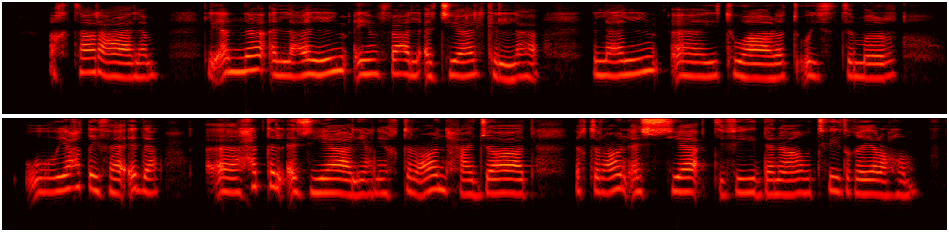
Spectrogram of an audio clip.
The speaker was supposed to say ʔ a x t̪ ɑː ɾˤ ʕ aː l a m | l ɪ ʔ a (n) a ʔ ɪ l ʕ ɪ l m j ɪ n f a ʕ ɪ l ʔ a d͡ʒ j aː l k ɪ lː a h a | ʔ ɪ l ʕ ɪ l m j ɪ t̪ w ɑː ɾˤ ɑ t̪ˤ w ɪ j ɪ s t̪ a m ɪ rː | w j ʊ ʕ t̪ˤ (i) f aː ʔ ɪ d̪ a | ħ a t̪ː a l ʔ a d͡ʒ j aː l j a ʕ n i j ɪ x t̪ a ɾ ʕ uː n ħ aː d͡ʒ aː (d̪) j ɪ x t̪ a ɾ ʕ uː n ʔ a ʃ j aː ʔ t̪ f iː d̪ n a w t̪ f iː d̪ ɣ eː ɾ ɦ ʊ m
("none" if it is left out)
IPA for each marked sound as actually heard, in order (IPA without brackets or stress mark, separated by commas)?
nː, i, t̪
